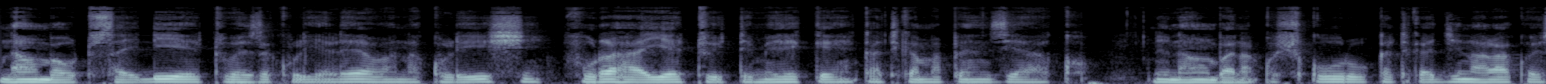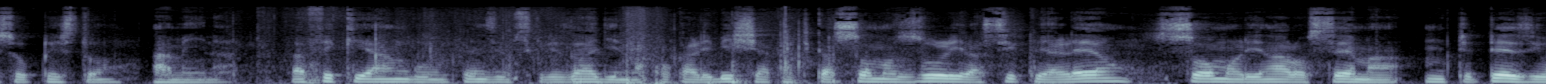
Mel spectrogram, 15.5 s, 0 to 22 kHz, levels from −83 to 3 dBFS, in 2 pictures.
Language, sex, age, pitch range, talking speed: Swahili, male, 30-49, 115-130 Hz, 140 wpm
